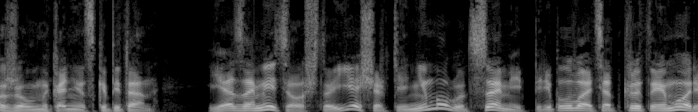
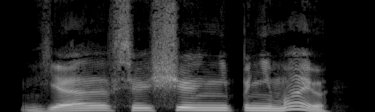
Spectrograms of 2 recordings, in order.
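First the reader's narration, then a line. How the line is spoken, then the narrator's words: Uncertain. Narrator (Russian): неуверенно произнес Г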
